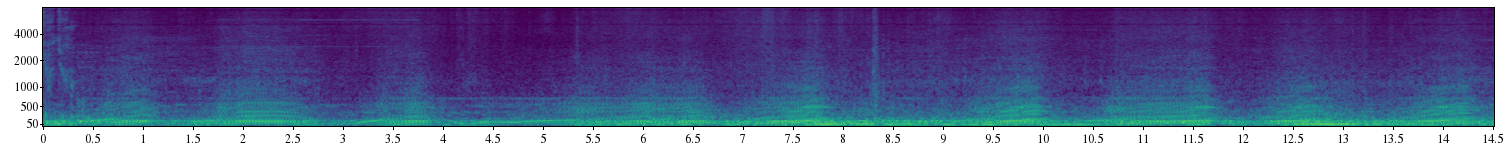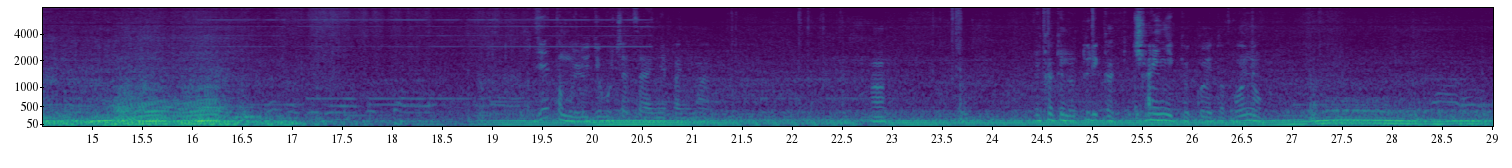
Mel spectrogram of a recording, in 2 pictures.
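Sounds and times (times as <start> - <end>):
car engine revving hard: 0.0 - 4.2, 9.0 - 16.7.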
